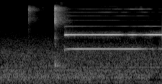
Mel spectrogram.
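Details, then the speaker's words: Fronus PV5200 4 kW solar inverter after repair of burnt MOSFETs, IGBTs and PCB, on 24 V bench supply, one fan stopped with sensor unplugged; sharp steady high electronic beep as the system shuts down. "The system just shut down."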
